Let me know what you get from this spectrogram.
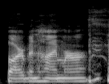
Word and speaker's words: Barbenheimer: That's why on this episode, we can dig into all of it and talking about this Barbieheimer phenomenon. Is that even the right way to say it? Barbieheimer? I've seen people saying Boppenheimer. What do you say? – I say Barbenheimer.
